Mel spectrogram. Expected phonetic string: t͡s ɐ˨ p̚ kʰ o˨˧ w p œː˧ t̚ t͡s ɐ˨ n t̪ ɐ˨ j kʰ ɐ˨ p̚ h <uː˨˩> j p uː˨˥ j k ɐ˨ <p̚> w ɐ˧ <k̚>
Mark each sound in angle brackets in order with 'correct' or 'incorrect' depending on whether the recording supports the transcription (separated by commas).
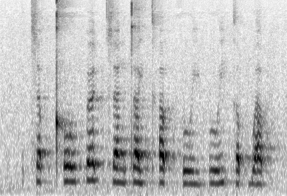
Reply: correct, correct, incorrect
